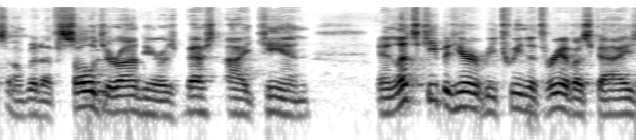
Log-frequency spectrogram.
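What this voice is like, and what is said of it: Hoarse, strained, failing voice. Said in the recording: “I am obviously losing my voice. Not my mind, but I'm losing my voice”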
